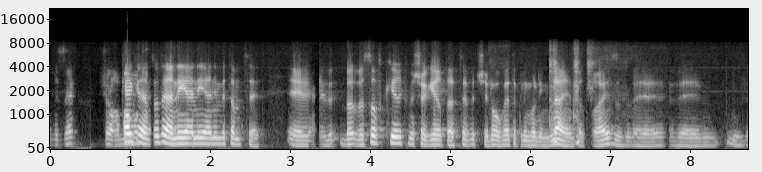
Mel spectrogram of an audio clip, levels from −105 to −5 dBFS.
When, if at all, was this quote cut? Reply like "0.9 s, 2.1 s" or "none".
none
